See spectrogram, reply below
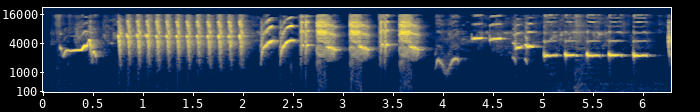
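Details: Black-winged myna in full, chatty song, used to coax silent mynas into singing: a rising whistled note, then a fast run of buzzy repeated chips, sweeping whistles, harsh broadband rasps, and closing evenly spaced clear whistled notes.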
